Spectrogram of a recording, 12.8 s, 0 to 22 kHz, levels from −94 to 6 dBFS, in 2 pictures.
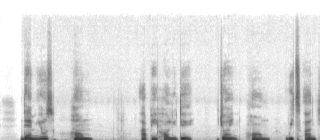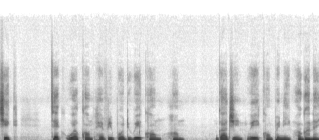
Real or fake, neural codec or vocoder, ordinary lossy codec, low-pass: fake; autoencoder, 48 kHz, 128 numbers a frame, DAC-VAE, trained on Japanese speech; none; 19.8 kHz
